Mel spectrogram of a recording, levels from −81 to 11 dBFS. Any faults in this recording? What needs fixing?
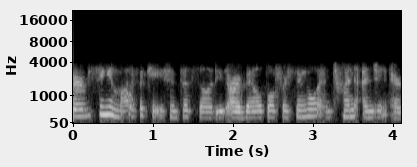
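The whole clip has the sound of the G.729 codec. The speech sits in a narrow phone band of about 150 Hz to 3.5 kHz, with a rough, slightly synthetic edge that fits an 8 kbit/s codec rebuilding the voice from a vocal-tract filter, a pitch predictor and a few pulses per frame. The damage is plainly audible. To avoid it, use a wideband codec such as G.722 or Opus on this link.

There are two spots of VoIP packet loss concealed by the speech codec. From 0.71 to 0.77 s, about 20 ms of audio went missing, which fits a single lost packet. From 3.11 to 3.23 s, about 40 ms went missing, which points to two packets in a row. In both places the decoder carries its last pitch and filter forward and fades them, so you hear a brief stretched, fading stretch. That stretch lasts longer than the gap itself, because the following frames take time to recover. 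Fixing the network loss, or adding redundancy or FEC, would prevent it.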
